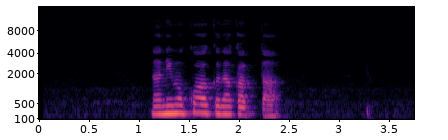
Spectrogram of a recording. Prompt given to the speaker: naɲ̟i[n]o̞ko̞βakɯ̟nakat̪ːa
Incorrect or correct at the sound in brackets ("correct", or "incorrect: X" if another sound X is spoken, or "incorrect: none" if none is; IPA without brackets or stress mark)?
incorrect: m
